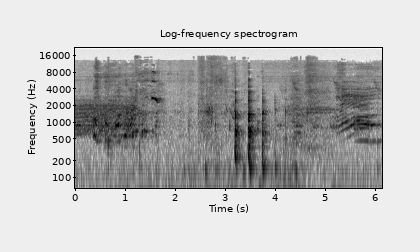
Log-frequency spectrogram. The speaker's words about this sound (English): That's a goat. That's a goat? It's a goat.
